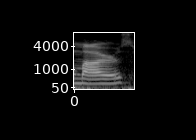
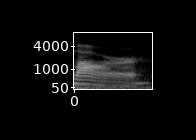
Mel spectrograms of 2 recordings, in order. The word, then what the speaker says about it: Maher: Bill Myers for years.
